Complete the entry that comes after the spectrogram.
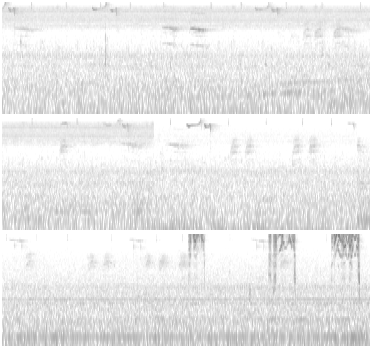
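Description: Small birds chirping now and then over a steady faint outdoor hiss. Near the end come three loud, short bursts of high hiss, the loudest sounds here, from a source that cannot be named.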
